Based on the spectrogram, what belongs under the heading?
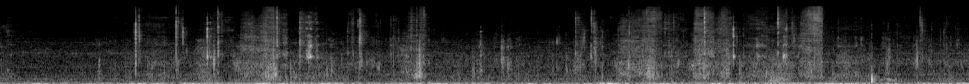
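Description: Close-miked chewing of rice mixed with sweet-and-sour rib sauce, with many wet mouth clicks. Near the end the bowl is tipped to the mouth and there is a noisy slurp.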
